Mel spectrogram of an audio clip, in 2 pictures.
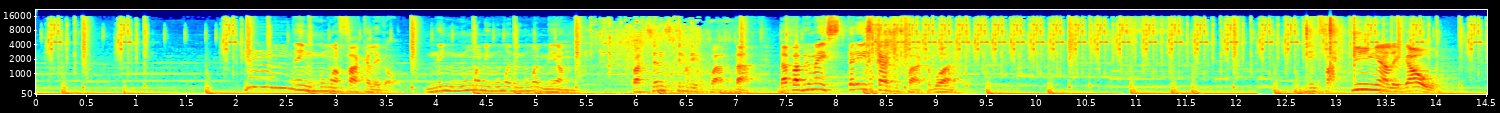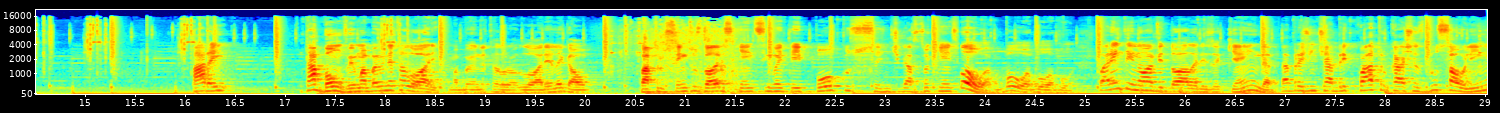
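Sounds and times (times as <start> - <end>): rapid sharp ticks: 0.0 - 1.2, 1.8 - 2.2, 8.4 - 16.2
background music: 0.0 - 29.0.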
